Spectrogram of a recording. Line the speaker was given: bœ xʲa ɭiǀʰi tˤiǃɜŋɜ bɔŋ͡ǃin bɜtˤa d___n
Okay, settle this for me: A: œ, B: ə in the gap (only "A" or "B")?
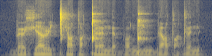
B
